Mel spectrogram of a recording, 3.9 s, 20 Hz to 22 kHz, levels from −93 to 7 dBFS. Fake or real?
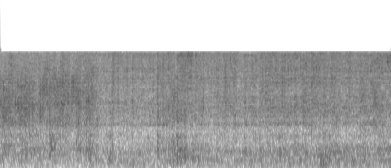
fake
